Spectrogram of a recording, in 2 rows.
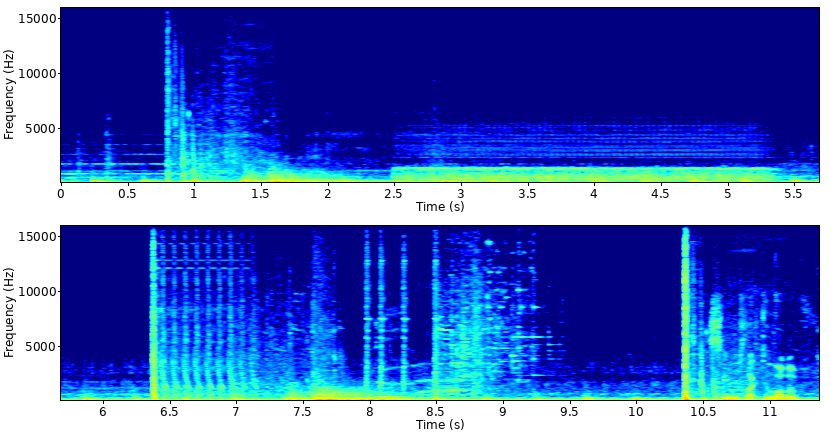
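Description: Sustained gunfire and mechanical battle noise from the turn-based strategy game Xenonauts 2, busy and dense throughout with bursts of automatic fire, a voice talking over the combat.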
